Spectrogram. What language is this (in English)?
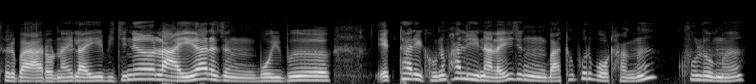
Bodo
